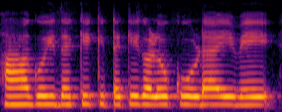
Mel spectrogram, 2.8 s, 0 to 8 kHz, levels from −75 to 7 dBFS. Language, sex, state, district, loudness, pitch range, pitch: Kannada, female, Karnataka, Bidar, -12 LUFS, 215-225 Hz, 220 Hz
